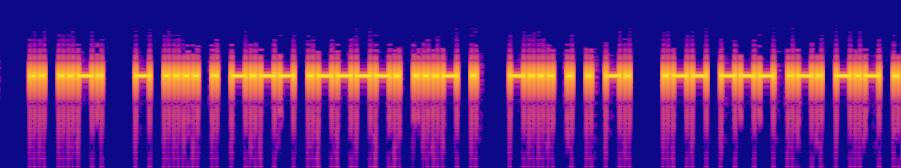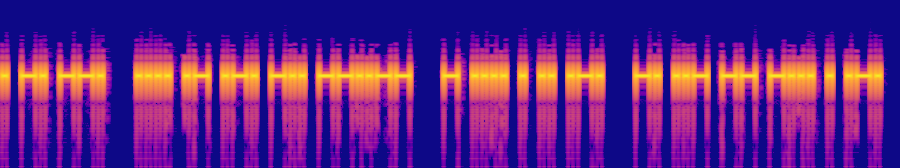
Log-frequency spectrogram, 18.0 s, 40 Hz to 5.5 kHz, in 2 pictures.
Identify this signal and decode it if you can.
Morse code, heard as a keyed tone, about 25 wpm, 600 Hz. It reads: IF THEY'VE BEEN WORKING HARD, THEIR NUMBER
